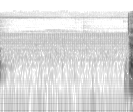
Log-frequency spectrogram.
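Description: Faint steady electrical hum with a thin, steady high tone, heard in a pause between a man's lecture speech, which resumes just before the end.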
